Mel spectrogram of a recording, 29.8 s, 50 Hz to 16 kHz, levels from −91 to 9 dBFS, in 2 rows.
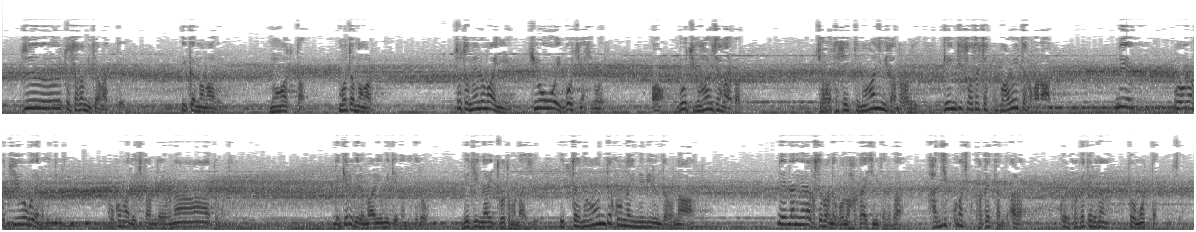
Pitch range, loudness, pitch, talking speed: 110-175 Hz, -13 LUFS, 140 Hz, 390 characters per minute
